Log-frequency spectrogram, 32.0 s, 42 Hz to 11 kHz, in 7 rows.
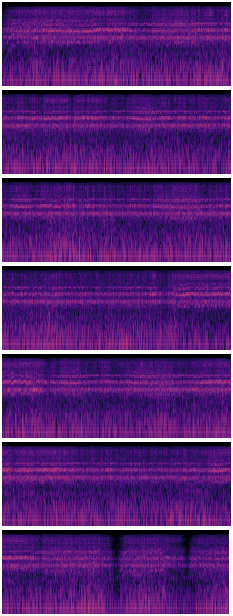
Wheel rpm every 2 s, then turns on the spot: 160, 220, 220, 230, 230, 230, 220, 230, 230, 230, 220, 230, 240, 230, 170, 110.
none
